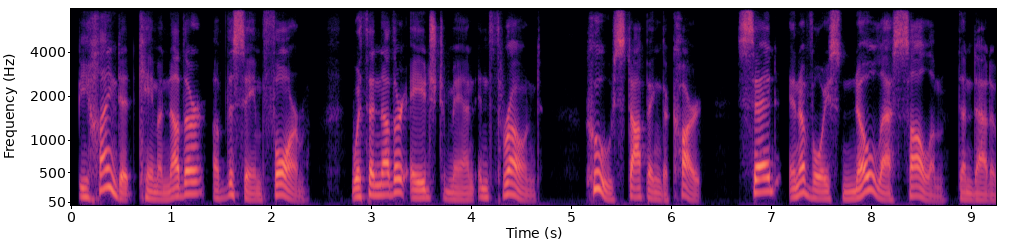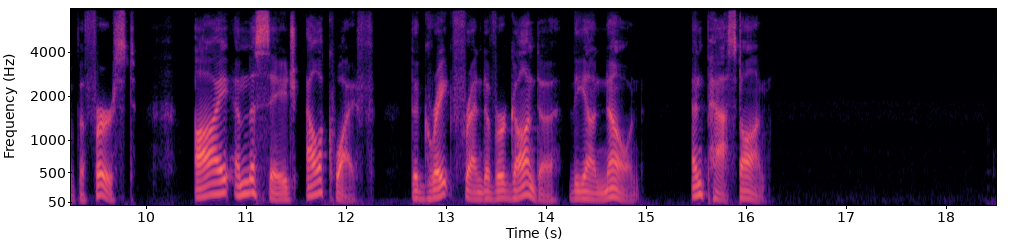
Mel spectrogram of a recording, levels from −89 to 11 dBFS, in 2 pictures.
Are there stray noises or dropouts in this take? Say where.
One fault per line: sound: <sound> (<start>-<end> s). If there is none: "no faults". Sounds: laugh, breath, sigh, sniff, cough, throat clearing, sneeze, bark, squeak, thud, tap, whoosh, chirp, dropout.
no faults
